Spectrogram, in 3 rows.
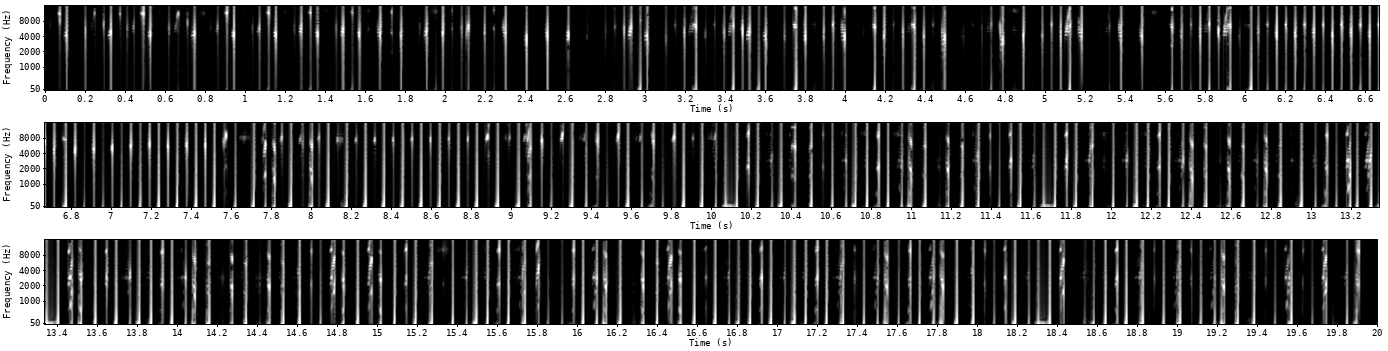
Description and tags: Feedback Phaser
PH-90 Phaser's feedback.
distortion, processing, feedback, phaser, Random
